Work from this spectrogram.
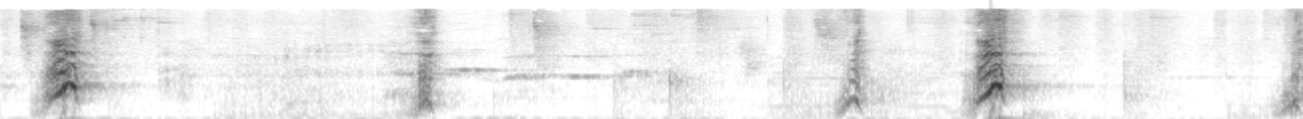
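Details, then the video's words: Puppy or small dog barking irregularly, loud sharp barks mixed with softer ones and faint whining tones between them. "Kutay ki awaz"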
